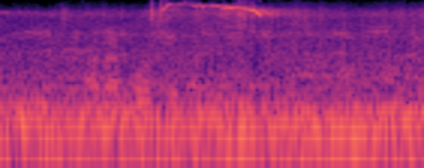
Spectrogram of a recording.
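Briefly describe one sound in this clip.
A young monkey shrieks shrilly during a scuffle.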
